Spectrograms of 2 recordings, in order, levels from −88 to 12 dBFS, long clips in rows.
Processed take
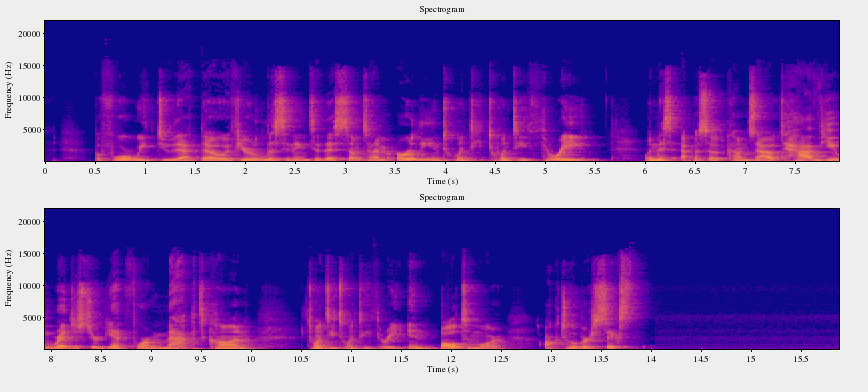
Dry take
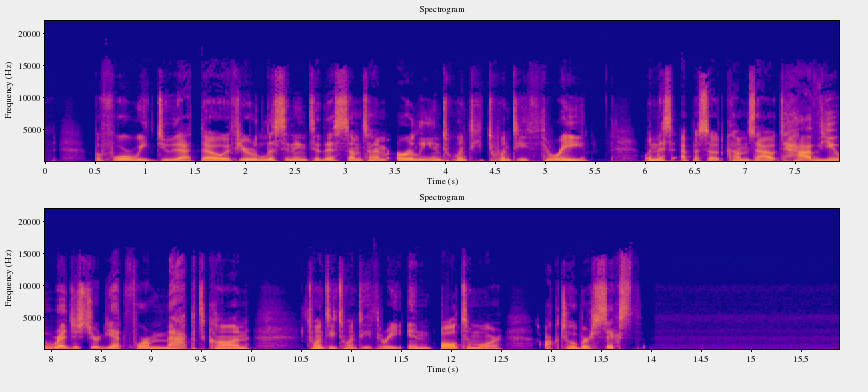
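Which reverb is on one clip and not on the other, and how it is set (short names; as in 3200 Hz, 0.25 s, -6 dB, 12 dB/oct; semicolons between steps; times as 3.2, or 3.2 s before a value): plate-style reverb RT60 0.51 s, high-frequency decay 0.8×, pre-delay 0 ms, DRR 6.5 dB; gain -4 dB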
